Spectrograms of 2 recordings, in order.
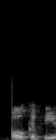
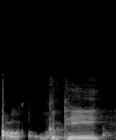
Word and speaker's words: Okapi: Okapi, that's how it's pronounced. Okapi.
